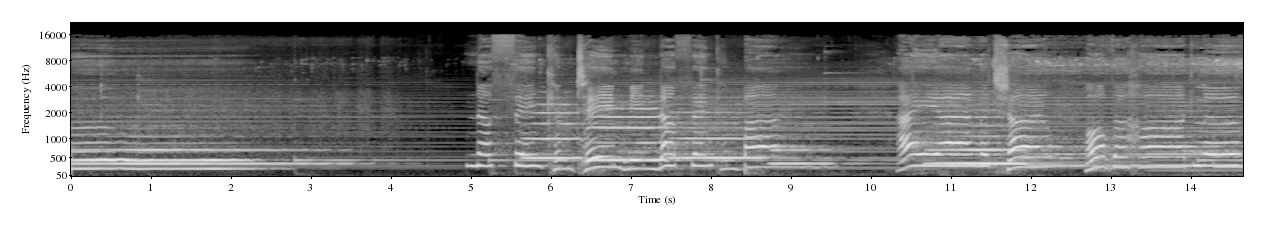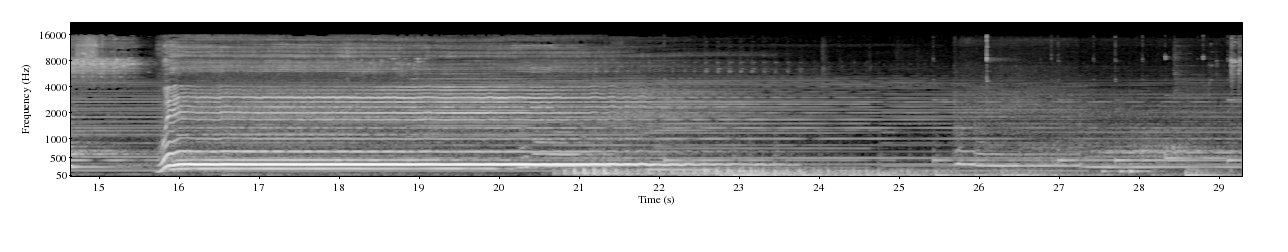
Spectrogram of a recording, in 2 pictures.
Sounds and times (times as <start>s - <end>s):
Singing: 0.0s - 3.6s, 5.0s - 9.6s, 10.3s - 23.6s
Musical instrument: 0.0s - 29.2s.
